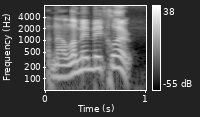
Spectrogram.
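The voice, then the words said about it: Imitates another person's voice. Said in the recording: “Both Obama... my voice is a little bit different... impression of Obama becomes more spot on... his impression wasn't that great”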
